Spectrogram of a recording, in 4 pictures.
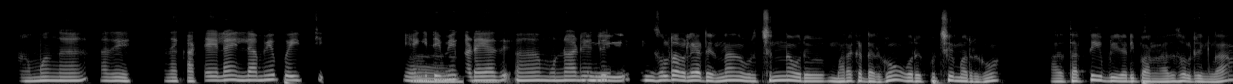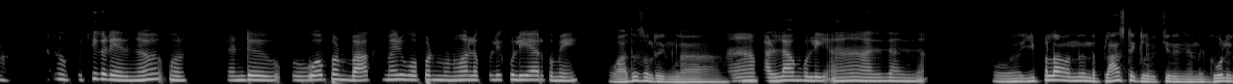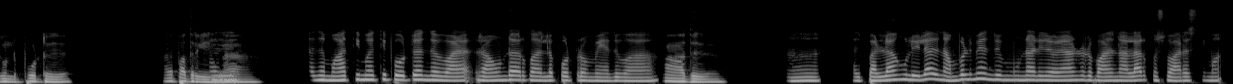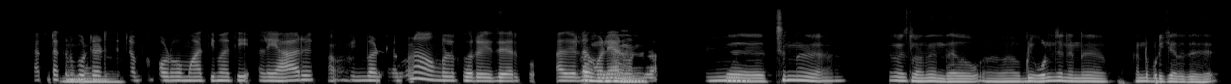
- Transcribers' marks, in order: drawn out: "ஆமாங்க"; drawn out: "ஆ"; unintelligible speech; drawn out: "சொல்றீங்களா?"; drawn out: "பார்த்திருக்கீங்களா?"; drawn out: "ஆமா"; drawn out: "ம்"
- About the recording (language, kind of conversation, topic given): Tamil, podcast, சின்ன வயதில் விளையாடிய நினைவுகளைப் பற்றி சொல்லுங்க?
